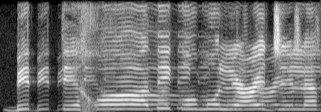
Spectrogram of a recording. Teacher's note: بِاتِّخَاذِكُمُ الْعِجْلَ میں جیم حرف قلقلہ ساکن ہے، تو یہاں پر قلقلہ خوب ظاہر کریں گے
